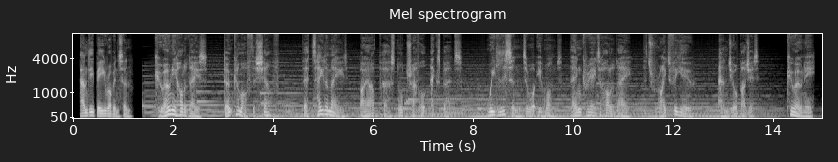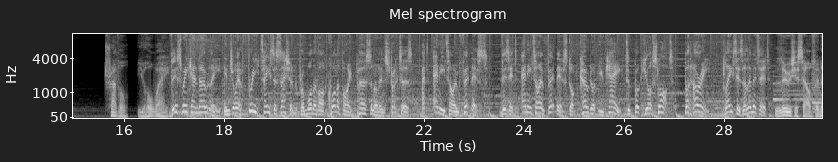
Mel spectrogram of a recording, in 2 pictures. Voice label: commercial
